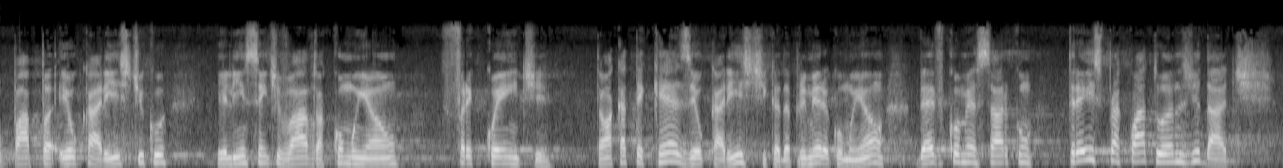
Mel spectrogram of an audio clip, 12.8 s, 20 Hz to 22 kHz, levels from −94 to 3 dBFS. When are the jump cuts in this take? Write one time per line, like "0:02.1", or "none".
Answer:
0:03.1
0:05.9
